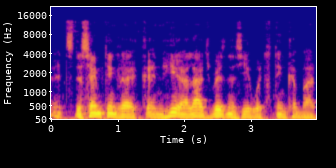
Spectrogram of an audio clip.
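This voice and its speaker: A man's somewhat breathy, fairly low voice with a dark, mellow tone and audible room echo. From Poland, Lviv. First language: Polish or Yiddish. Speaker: Holocaust survivor. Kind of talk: testimony interview. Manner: halting, many fillers.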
